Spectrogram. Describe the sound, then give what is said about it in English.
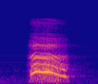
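A single loud, dramatic gasp, a sharp voiced intake that slides downward in pitch and lasts under a second before fading into silence. “Some of you just gasp when you found out the dove was gone.”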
